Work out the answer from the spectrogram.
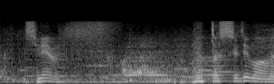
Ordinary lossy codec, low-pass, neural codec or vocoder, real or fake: none; none; codec, 16 kHz, 0.5 kbps, X-Codec, HuBERT features, trained on general audio; fake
